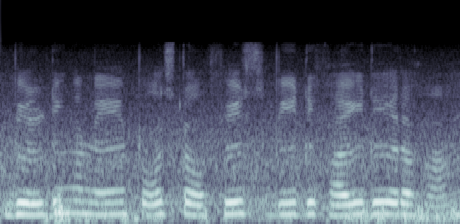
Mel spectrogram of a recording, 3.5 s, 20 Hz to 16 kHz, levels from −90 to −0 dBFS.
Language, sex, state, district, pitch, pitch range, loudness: Hindi, female, Chandigarh, Chandigarh, 185 Hz, 180-190 Hz, -16 LUFS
